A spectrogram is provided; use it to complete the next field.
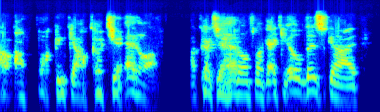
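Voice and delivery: play-acted unhinged, fast, crazed voice, tripping over words. Retelling the guy with the paper bag getting worse, imitating a crazed threat. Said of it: "he gets real crazy".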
